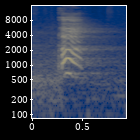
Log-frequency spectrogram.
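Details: Third-grade boy who swallowed a toy whistle while playing: single brief, high, squeaky whistle-like note rising and falling with breath from the whistle lodged in his airway/throat, later removed surgically; inhaled whistle airway foreign body.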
